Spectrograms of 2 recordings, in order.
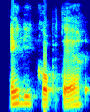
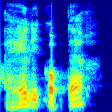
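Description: First: The word begins with a vowel, no h sound. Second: The word begins with an audible h sound. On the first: The speaker calls it right. "on dit hélicoptère" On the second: The speaker calls it wrong. "et pas hélicoptère"

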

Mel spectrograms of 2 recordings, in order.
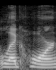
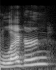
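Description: First: The second syllable is a full, clear 'horn'. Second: The second syllable is reduced, not a full 'horn'. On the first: The speaker calls it wrong. "not Leghorn, like Foghorn Leghorn" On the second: The speaker calls it right. "Leghorn, not Leghorn"

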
